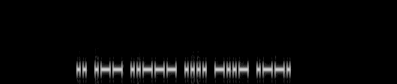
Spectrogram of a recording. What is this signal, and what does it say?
Morse code, heard as a keyed tone, about 40 wpm, 700 Hz. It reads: IW2HXP
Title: DXCC-100 Call Signs - 6 Characters - 40wpm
